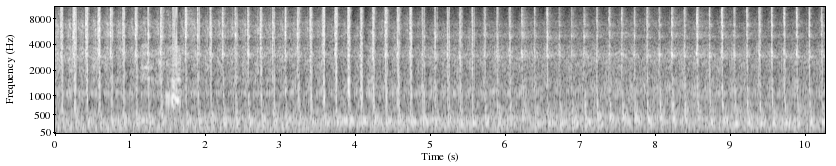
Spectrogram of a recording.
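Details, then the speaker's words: 6.4L Powerstroke diesel, $40k rebuild at 50k miles, idling with oil light on: loud hard metallic banging about three times a second over the idle; valvetrain banging from lost oil pressure and failed lifters. "Whoa. Uh, >> that is scary. Loud. >> He's got an oil pressure problem, too."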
